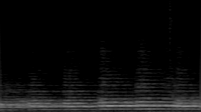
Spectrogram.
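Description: Orchestral music with long held notes playing from a flat-screen TV's built-in speakers at full volume, sounding thin with little bass.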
